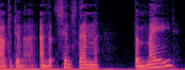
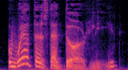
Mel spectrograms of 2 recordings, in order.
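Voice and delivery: Poirot; slower than usual. Acted. Poirot voiced.

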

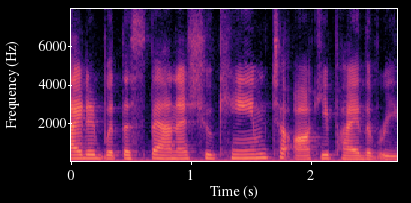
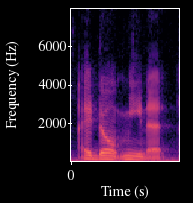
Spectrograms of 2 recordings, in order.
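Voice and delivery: usual speaking voice

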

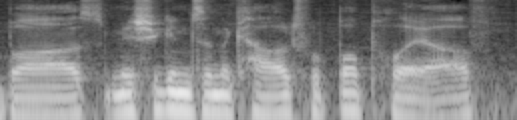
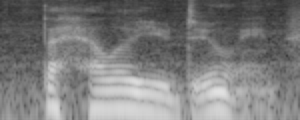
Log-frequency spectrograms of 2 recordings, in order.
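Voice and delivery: ordinary talk, nothing marked

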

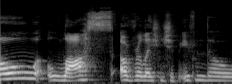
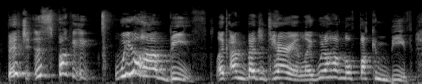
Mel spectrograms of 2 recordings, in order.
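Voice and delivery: exasperated retort; 8 semitones higher, faster than usual. Real, not acted.

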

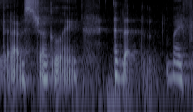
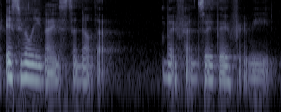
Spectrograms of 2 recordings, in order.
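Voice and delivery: ordinary talk

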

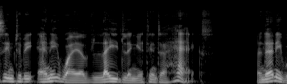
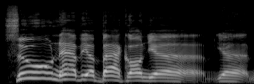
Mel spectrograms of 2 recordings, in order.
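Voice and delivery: high, loud, slow bellow; booming hearty shout; 7 semitones higher, 3 dB louder, slower than usual. A narrator's reading. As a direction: bellow it down the tube.

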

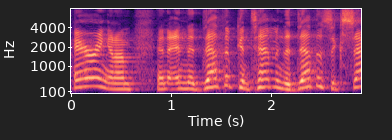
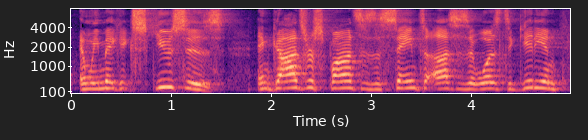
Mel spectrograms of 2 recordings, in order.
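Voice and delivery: ordinary talk, nothing marked

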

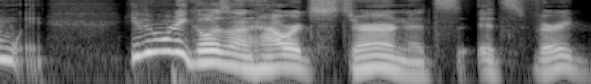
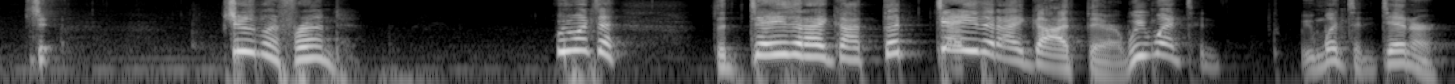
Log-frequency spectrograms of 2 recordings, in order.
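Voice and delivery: much higher, halting mock Alec; mock Baldwin; 12 semitones higher than usual. Comic mocking how Alec talks to the press, high. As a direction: stumble over it in a mock mournful voice.

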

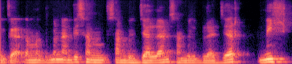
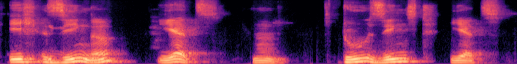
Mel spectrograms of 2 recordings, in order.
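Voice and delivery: Ich singe jetzt read very slowly and clearly; slow model reading; much slower than usual. Shown as a demonstration. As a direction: read each word slowly, as a model for the class. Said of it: "reading example sentences".

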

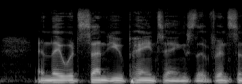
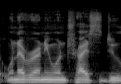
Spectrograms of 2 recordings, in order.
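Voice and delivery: usual speaking voice

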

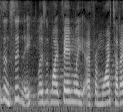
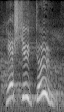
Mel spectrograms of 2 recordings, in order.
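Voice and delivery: loud, slow, drawn-out shout; rousing insistence; 5 semitones higher, 7 dB louder, slower than usual. Real, not acted. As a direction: holler encouragement at the crowd. Urging congregation to attend.

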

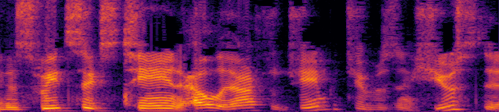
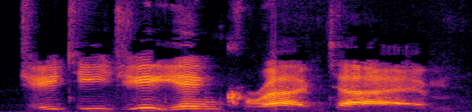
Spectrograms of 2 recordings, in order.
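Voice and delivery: slow, drawn-out hype intro; Crime Time impression; slower than usual. Co-host showing off his wrestling impression, slow hype voice. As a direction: draw it out like a tag-team catchphrase. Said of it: "I can do the Crime Time thing".

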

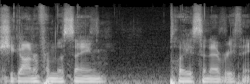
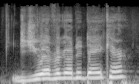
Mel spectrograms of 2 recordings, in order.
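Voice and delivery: high-pitched voice; 12 semitones higher, 4 dB louder than usual. Real, not acted. Sudden high playful question.

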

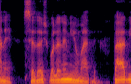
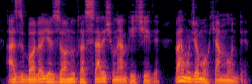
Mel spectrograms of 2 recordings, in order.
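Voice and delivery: ordinary delivery

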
